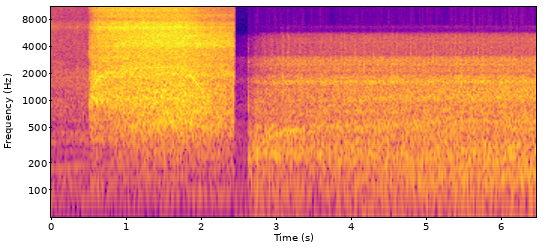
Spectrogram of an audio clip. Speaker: they they kind of spin independently i'm not so sure that's a good thing i wonder if something's broken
